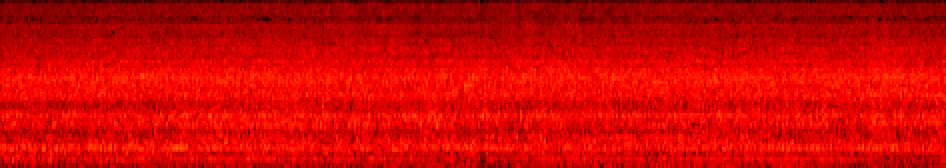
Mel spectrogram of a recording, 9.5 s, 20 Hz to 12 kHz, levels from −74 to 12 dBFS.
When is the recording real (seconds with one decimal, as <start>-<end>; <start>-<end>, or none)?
0.0-3.2; 6.1-9.5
